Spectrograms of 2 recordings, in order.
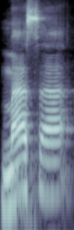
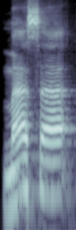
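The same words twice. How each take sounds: Both takes have the same delivery.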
